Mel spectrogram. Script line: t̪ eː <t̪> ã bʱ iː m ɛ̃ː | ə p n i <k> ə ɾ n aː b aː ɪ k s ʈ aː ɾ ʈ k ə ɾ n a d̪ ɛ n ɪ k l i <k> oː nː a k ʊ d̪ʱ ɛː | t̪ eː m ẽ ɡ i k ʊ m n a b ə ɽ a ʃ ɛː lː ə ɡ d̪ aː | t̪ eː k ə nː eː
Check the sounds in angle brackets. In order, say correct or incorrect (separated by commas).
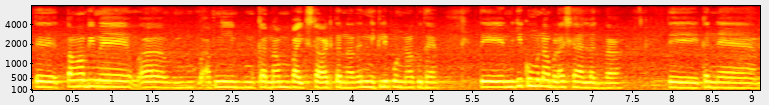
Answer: correct, correct, incorrect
